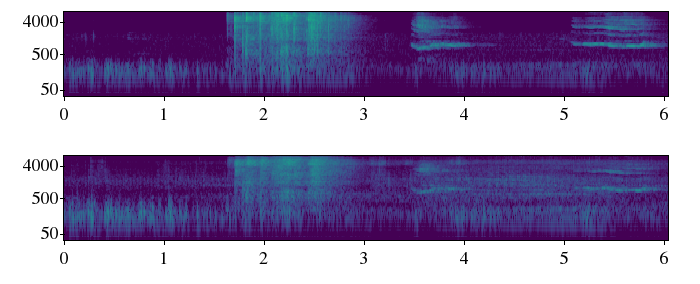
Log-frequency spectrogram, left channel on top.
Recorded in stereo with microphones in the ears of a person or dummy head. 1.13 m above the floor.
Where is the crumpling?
70° left (ahead or behind), 0.5 m.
